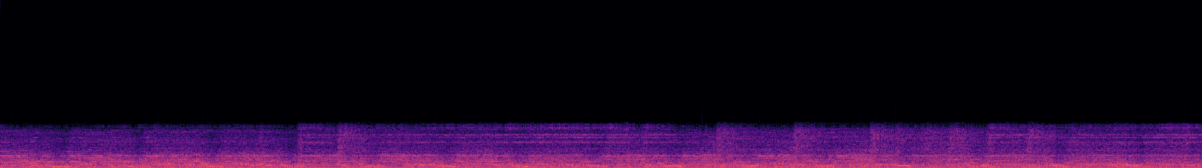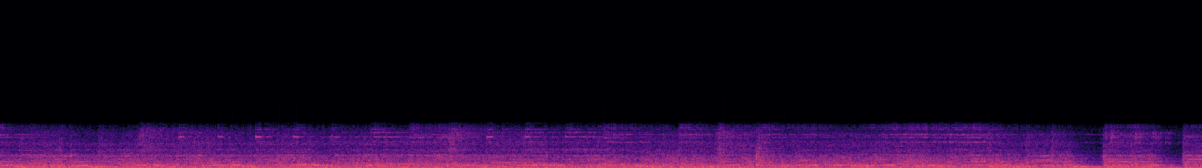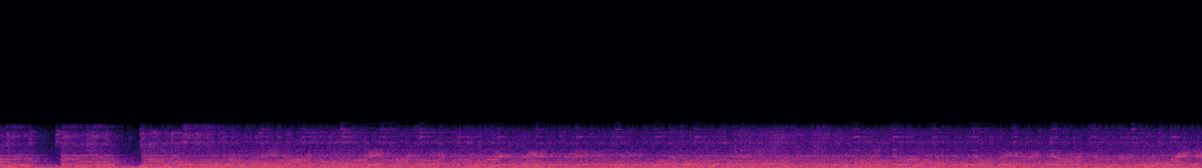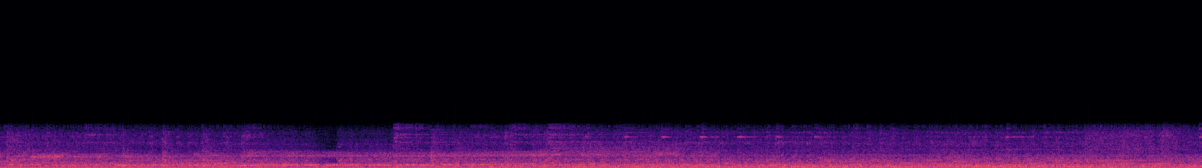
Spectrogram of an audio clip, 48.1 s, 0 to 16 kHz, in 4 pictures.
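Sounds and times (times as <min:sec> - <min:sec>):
death metal band playing: 0:00.0 - 0:48.0.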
